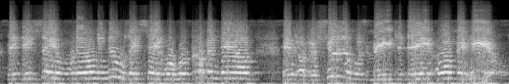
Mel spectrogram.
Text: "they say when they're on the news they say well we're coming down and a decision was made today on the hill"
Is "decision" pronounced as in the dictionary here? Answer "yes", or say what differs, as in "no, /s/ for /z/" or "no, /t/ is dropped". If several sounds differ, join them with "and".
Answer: no, /z/ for /ʒ/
